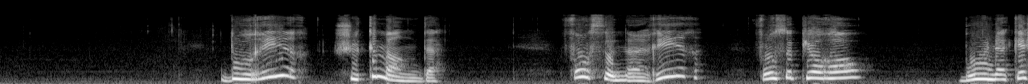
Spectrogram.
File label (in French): patois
